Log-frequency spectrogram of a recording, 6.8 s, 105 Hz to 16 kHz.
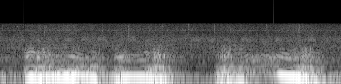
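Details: Lions roaring at night in the African bush on the Djuma live cam, 25 March 2018; deep, low moaning roars in drawn-out bouts with short pauses between, the calls overlapping as if from more than one lion.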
